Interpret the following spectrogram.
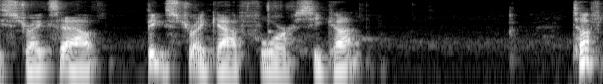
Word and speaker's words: Cicotte: it is he strikes out big strikeout for c-cop tough name to pronounce if you just look at straight up how it's uh how it's um spelled right but it's pronounced c cut and um that's two outs first and second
